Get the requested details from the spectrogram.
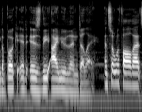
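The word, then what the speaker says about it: Ainulindalë: saw the word I knew Lindellay, I initially pronounced it I knew Lindale because that sounded the most accurate to me, but after consulting the book, it is the I knew Lind delay.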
